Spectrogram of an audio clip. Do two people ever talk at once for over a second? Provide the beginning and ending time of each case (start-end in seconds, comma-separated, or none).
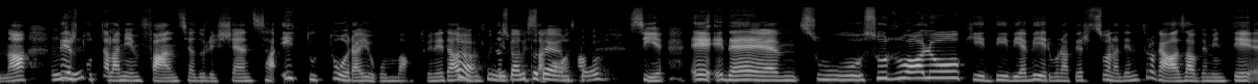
4.5-5.9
